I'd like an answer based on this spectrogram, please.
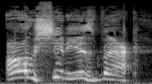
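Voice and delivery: high, loud delighted exclamation; thrilled by the reveal; excited surprise. Real, not acted. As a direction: react like a fan hearing big news. Reacting to Drago's return.

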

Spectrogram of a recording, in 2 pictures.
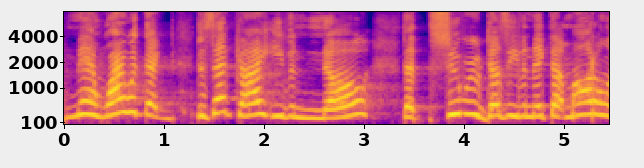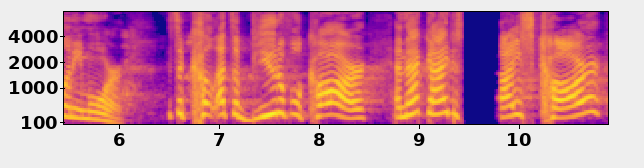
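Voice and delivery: high-pitched, put-out disbelief; hammed-up offended grumbling; acted indignation. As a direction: rant as if insulted about your car. Offended man stewing over a remark.

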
